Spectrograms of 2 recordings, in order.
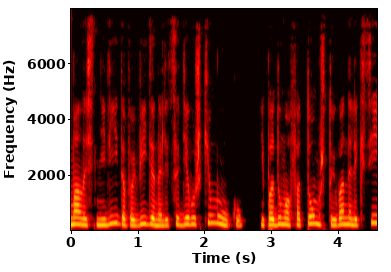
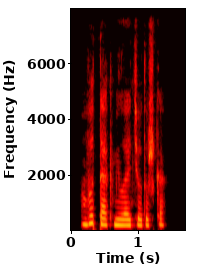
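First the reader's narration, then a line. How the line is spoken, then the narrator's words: Loving babble. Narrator (Russian): пролепетала с любовью Катюша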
